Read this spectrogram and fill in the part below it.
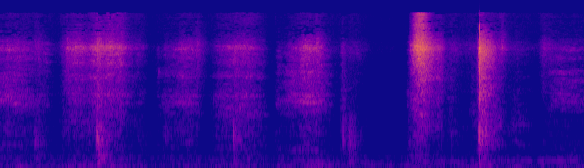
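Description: Hands and feet thump on a hard floor.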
